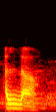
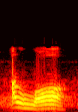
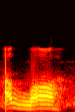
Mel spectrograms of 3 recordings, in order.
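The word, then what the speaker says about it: Allah (الله): As you can see, there is a vertical fatha, and therefore we must pull according to the duration of one alif, and we must pronounce this with a full mouth, not with a flat sound. We should not say Allah.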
